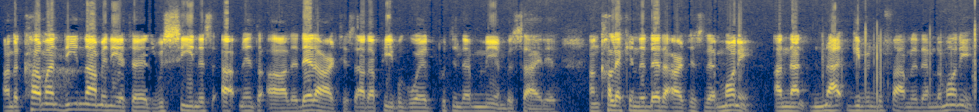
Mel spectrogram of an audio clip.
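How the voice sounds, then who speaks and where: A man's voice: mid-range voice, fast talker, hardly any pauses, bright, forceful tone, rough recording. An impassioned man with a Jamaican accent speaking emphatically and repeating himself in a heated radio discussion. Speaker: talk show panelist.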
